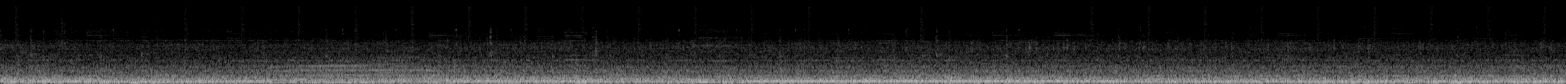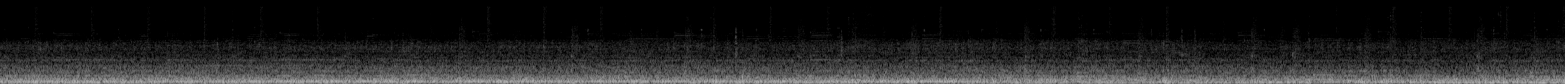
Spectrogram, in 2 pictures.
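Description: Car on the move, heard from inside the cabin: a steady low drone of engine and tyre noise on the road.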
